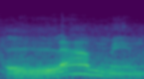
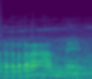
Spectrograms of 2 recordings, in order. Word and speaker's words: ramen: Nosotros le decimos sopa ramen a la sopa que les mostré en la imagen, pero acá los brasileros la R no lo pueden pronunciar bien.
